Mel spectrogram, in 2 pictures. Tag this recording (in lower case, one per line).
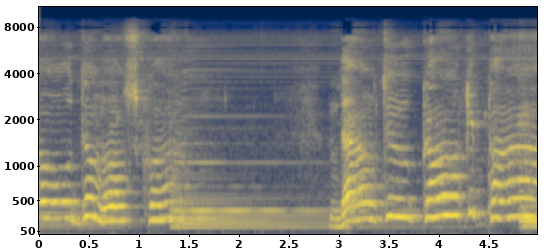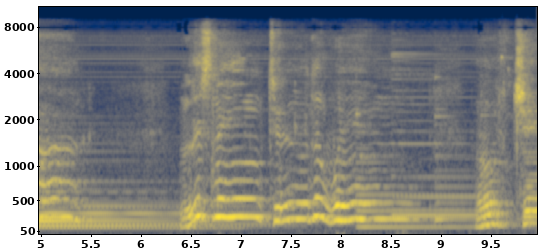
music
